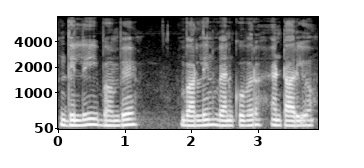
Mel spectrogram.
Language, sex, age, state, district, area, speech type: Punjabi, male, 30-45, Punjab, Rupnagar, rural, spontaneous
